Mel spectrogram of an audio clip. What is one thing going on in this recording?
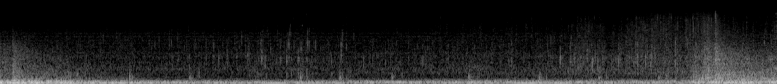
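Footsteps crunch over loose debris at a steady walking pace.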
